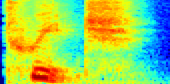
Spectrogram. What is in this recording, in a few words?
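"twitch", English, British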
